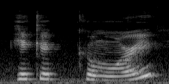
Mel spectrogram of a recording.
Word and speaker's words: hikikomori: Your shirts raise awareness for correct me if I'm pronouncing this wrong, but the hikikomori. – Mm-hmm. – Okay, awesome. Yeah. Gold star to me.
